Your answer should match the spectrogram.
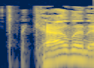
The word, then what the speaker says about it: Catelyn: and Caitlyn says that her mother and Brienne, uh, wait, sorry, Catelyn asks about her mother. Let me pronounce her name correctly first.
